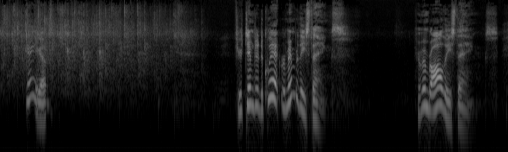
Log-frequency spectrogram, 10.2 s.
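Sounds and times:
audience clapping: 0:00.0 - 0:04.2
speech: 0:00.5 - 0:01.1, 0:04.7 - 0:07.0, 0:08.4 - 0:09.9.

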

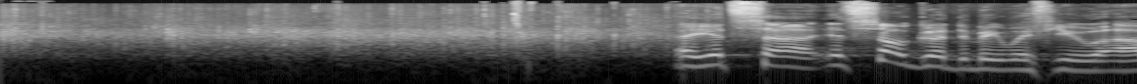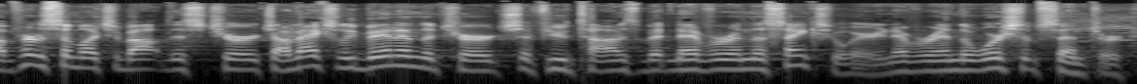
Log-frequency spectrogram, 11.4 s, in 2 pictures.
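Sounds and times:
church applause welcoming a visiting preacher to Mount Pleasant: 0:00.0 - 0:03.7
speech: 0:03.4 - 0:11.3.

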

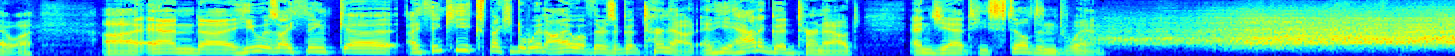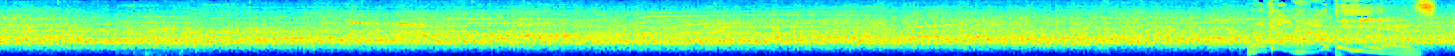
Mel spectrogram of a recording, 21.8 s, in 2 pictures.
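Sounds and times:
speech: 0:00.0 - 0:08.5
large crowd cheering: 0:08.3 - 0:21.8
whoops and shouts from a crowd: 0:08.3 - 0:21.8.

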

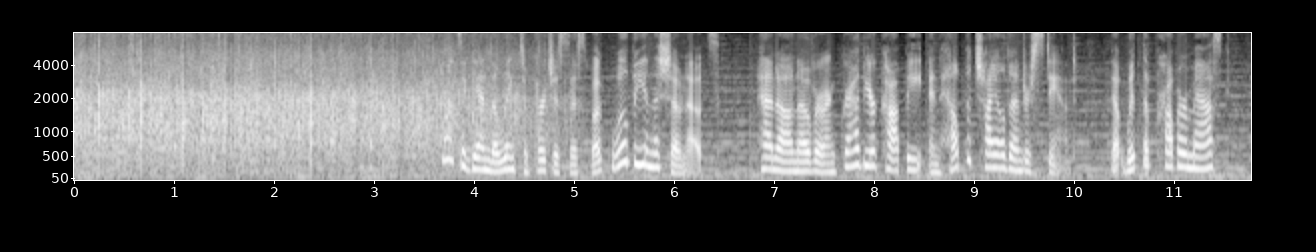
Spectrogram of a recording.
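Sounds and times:
crowd applauding: 0:00.0 - 0:05.1
speech: 0:03.7 - 0:11.7.

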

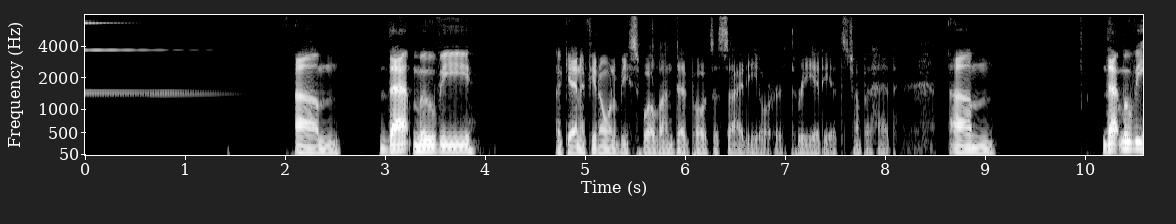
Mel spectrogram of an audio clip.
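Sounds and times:
small bell rung by a podcast host: 0:00.0 - 0:01.8
speech: 0:02.1 - 0:04.0, 0:04.7 - 0:09.2, 0:10.2 - 0:10.5.

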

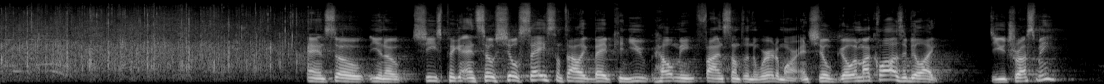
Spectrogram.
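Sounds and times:
audience applause: 0:00.0 - 0:03.1
speech: 0:03.1 - 0:10.6.

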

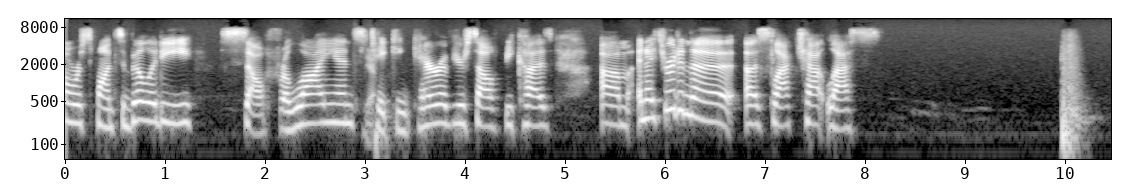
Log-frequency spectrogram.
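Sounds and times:
speech: 0:00.0 - 0:08.2
hand banging on a desk: 0:10.0 - 0:10.3.

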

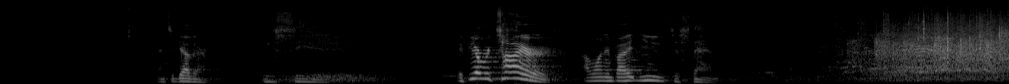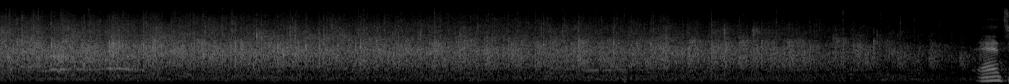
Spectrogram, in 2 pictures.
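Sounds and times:
speech: 0:01.6 - 0:03.5, 0:04.6 - 0:07.2, 0:19.9 - 0:20.1
applause: 0:08.0 - 0:20.1.

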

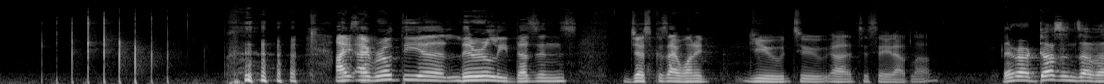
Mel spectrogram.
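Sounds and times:
hand claps: 0:00.4 - 0:01.9
speech: 0:02.4 - 0:11.0.

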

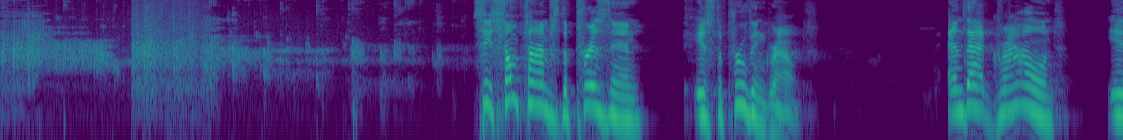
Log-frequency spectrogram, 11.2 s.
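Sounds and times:
audience round of applause: 0:00.0 - 0:04.7
speech: 0:04.8 - 0:08.2, 0:09.5 - 0:11.2.

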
